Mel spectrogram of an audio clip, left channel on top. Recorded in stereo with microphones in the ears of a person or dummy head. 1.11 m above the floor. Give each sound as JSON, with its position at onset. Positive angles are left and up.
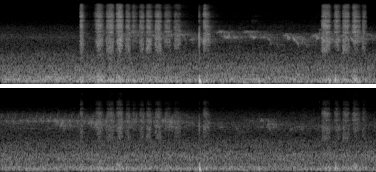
{"t": 0.8, "sound": "writing", "side_deg": 50}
